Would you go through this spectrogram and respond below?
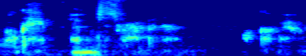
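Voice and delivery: quiet whispering. Speaker wrapping up a late group call with participants, whispering. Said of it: "I'm whispering".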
